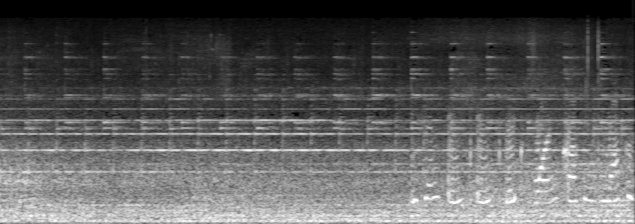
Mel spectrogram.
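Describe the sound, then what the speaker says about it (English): A long CN freight train rolls past a railway crossing, a steady loud rumble and rail clatter throughout, with a horn sounding over it toward the end. "Yeah, they got a pretty long train on."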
